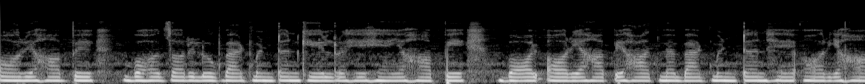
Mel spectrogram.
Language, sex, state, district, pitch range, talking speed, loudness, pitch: Hindi, female, Haryana, Rohtak, 170-180 Hz, 160 wpm, -14 LUFS, 175 Hz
